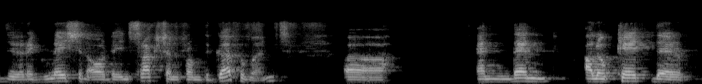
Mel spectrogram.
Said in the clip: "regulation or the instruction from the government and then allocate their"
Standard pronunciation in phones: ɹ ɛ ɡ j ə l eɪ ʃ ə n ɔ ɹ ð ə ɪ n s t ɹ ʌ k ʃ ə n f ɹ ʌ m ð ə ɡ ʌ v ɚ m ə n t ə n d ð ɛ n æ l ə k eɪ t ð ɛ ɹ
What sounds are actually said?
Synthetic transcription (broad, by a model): ɹ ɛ ɡ j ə l eɪ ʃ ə n ɔ ɹ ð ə ɪ n s t ɹ ʌ k ʃ ə n f ɹ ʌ m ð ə ɡ ʌ v ɚ m ə n t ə n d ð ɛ n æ l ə k eɪ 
